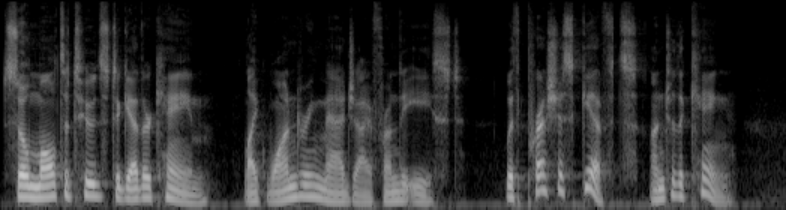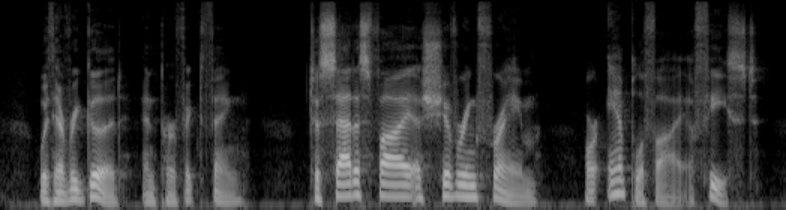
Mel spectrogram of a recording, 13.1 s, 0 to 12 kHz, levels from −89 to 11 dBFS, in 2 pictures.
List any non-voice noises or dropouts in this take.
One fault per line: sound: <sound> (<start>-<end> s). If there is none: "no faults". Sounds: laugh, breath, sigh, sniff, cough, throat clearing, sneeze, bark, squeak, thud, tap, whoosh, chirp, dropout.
no faults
